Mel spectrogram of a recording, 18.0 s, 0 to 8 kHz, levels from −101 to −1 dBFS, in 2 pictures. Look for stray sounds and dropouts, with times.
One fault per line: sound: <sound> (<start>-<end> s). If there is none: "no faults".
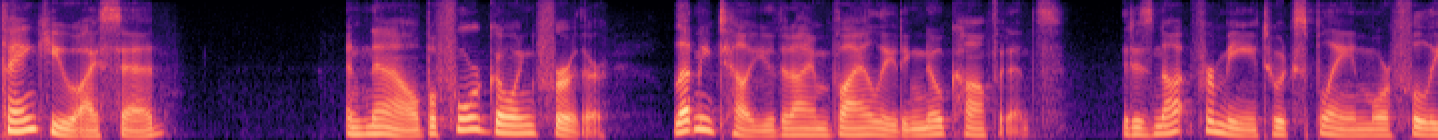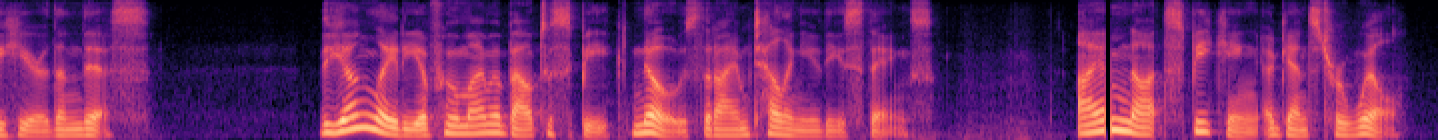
sound: dropout (15.9-15.9 s)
